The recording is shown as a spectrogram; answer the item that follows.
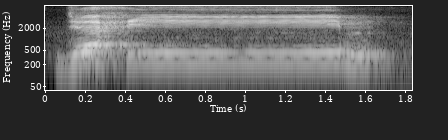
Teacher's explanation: ہا کو حلق سے نکالیں گے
